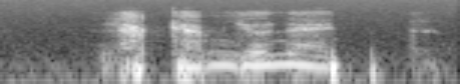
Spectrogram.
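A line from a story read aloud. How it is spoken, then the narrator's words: Breathless whisper. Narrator (French): souffla Théodule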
